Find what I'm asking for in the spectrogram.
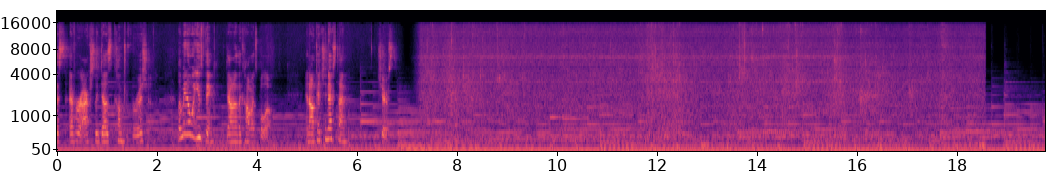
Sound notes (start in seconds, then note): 7.0 background music; 7.2 sea otters playing in ice; 18.6 background music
